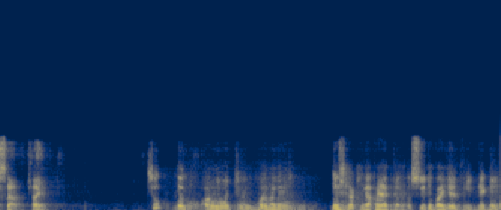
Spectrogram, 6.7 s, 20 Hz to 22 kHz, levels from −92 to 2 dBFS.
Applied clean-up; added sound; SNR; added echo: neural mask model DeepFilterNet 3.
